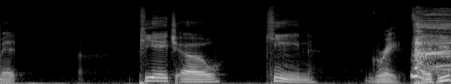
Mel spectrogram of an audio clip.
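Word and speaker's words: phở: And they want to name it PHO Keen Great. And if you don't know how PHO is pronounced in whatever, I forget if it's Korean or it's Vietnamese, I promise.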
